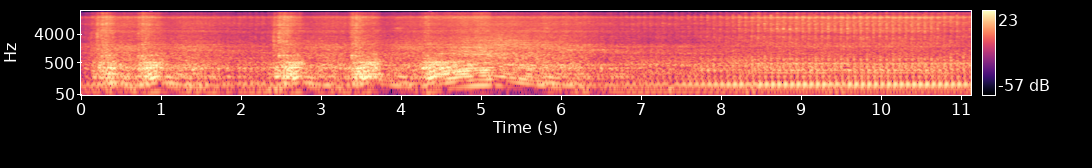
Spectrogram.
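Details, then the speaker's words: 1985 Yamaha Moto 4 200 just after timing chain replacement, with the tensioner adjuster set and oil topped off. Several crisp throttle blips, then an even idle with almost no engine noise and no ticking or chain rattle: normal running. "There's almost no engine noise coming from this thing. Sounds good."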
